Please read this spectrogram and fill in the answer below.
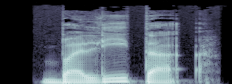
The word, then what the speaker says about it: balita: Remember to place the stress on the second to last vowel. – Balita.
